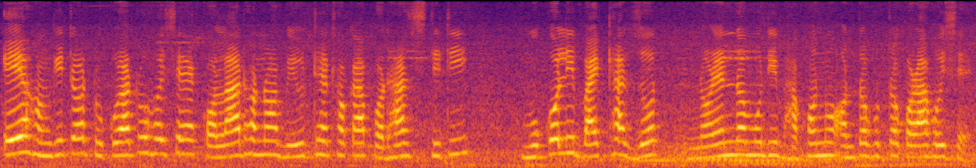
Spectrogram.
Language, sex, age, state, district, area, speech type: Assamese, female, 45-60, Assam, Sivasagar, rural, read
